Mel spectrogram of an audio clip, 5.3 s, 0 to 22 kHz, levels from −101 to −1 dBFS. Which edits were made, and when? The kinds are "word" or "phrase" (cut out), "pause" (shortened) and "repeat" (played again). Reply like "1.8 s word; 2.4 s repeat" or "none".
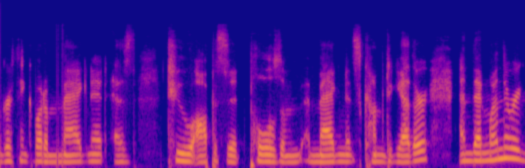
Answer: none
